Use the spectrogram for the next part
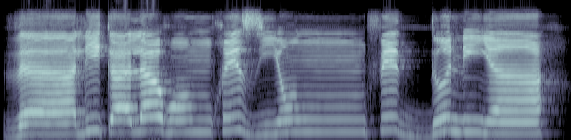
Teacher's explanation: أَوْ يُنْفَوْا مِنَ الْأَرْضِ ذَلِكَ لَهُمْ خِزْيٌ فِي الدُّنْيَا، یہ دیکھیں ذَلِكَ لَهُمْ خِزْيٌ، یا کے پر تنوین ہے، تنوین کے بعد جو ہے فا آ رہا ہے، اور فا جو ہے اکفا کا ورڈ ہے، تو ہم یہاں اکفا کریں گے، تنوین کی آواز کو ناک میں چھپائیں گے۔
